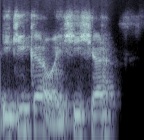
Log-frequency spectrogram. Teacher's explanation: la adaptación de la oclusiva velar sorda latina K es en Amazigh también una oclusiva velar sorda. Por ejemplo, kiker en Amazigh da actualmente ikiker o ikiker, kera, takira, merkedem, merkidu, filike, el helecho, ifilku, etc.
